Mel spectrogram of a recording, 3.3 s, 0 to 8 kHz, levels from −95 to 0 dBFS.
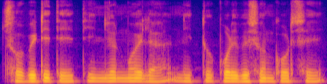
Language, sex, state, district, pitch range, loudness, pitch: Bengali, male, West Bengal, Alipurduar, 105-110 Hz, -19 LUFS, 110 Hz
